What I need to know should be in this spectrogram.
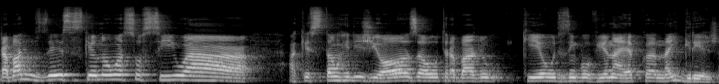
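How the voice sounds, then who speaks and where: The speaker has a Mato Grosso do Sul accent and talks at a fairly slow pace. There are hardly any pauses. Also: man, high pitch for a man, ordinary pitch variation. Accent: Mato Grosso do Sul accent, noticeable. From Brazil, Mato Grosso do Sul (Campo Grande). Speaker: cultural producer, former pastor. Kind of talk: interview. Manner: formal.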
